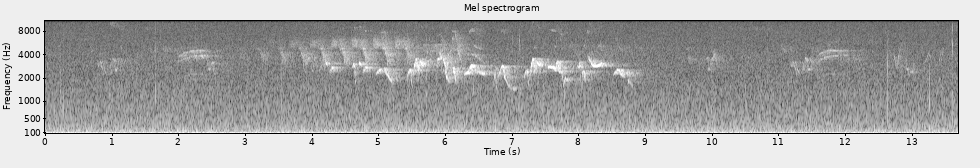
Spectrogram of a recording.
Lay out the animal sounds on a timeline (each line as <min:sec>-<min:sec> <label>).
0:00.0-0:02.7 Red-eyed Vireo (Vireo olivaceus)
0:01.9-0:02.6 Hermit Thrush (Catharus guttatus)
0:03.0-0:05.8 Ovenbird (Seiurus aurocapilla)
0:04.1-0:09.2 Rose-breasted Grosbeak (Pheucticus ludovicianus)
0:05.3-0:06.3 Chestnut-sided Warbler (Setophaga pensylvanica)
0:07.5-0:08.7 Chestnut-sided Warbler (Setophaga pensylvanica)
0:09.8-0:13.7 Red-eyed Vireo (Vireo olivaceus)
0:11.4-0:12.2 Hermit Thrush (Catharus guttatus)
